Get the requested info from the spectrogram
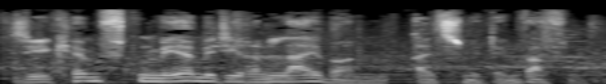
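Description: A man's voice: fairly low pitch, animated, moderate pace, lightly acted. An actor playing a stern Roman commander, declaiming his war chronicle formally as a dramatised historical quotation. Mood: stern, proud. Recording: faint music behind the voice.

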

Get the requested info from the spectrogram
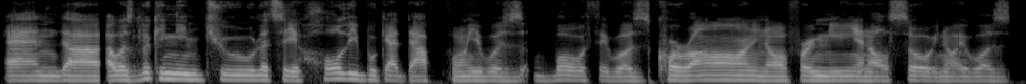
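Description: A man in his thirties from Iran, raised in Canada, talking as a guest researcher over a video call from a home office, speaking haltingly with many fillers. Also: medium pitch, flat delivery, clear, resonant tone, dry recording, studio quality. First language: Persian. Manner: hesitant, searching for words with many fillers. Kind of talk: relaxed video-call interview.

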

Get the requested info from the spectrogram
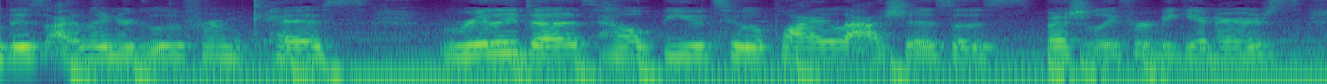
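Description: A young woman in her twenties with a hoarse, raspy voice from a sore throat, chatting casually to camera about her shopping haul and filling her talk with "um" and "like.". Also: mid-range voice. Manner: chatty, many "um" and "like" fillers. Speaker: beauty vlogger.

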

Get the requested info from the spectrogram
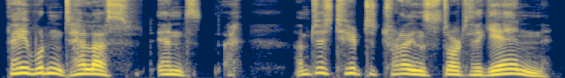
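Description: A man's voice: high-pitched, animated, moderate pace, a little mellow, no echo, clean studio sound, pitched above the performer's own voice. A man voicing a young stallion, an anxious brother who stammers and pleads for forgiveness. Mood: pleading.

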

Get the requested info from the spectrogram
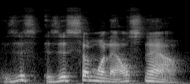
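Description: A man in his forties, a paranormal investigator calling out and provoking spirits in a dark bedroom at night. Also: mid-range voice, expressive, normal speed, breathy edge. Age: 40s. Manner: provoking, challenging. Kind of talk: ghost-hunting session talk.

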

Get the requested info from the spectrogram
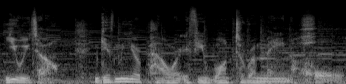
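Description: An actor playing a menacing, imperious villain with psychic powers in a video game dub. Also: male voice, a bass voice, lively intonation, normal speed. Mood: threatening. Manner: threatening, imperious. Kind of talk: English game dub acting. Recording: dramatic game music behind.

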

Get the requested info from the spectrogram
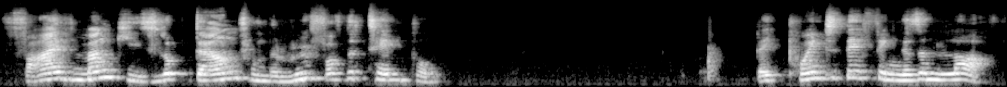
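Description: A woman in her fifties reading a story aloud to children in an animated way, often asking the listener questions. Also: a little high, slow pace, pauses often. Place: small indoor room at home.

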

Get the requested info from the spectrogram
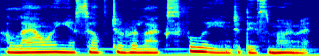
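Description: Low, mellow woman guiding sleep hypnosis. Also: flat delivery. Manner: slow, soothing, soft-spoken with breathy phrase endings. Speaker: hypnosis guide. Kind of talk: guided sleep hypnosis narration. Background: ambient music with singing bowl tones.

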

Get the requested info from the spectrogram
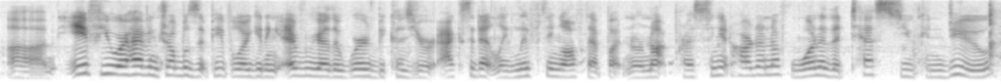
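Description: A woman's voice: mid-range voice, fast talker, hardly any pauses, a little hiss or hum. A woman in her thirties giving a casual, conversational how-to explanation inside a small boat cabin, using everyday examples. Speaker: host of a sailing how-to video.

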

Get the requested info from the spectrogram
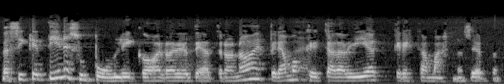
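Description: Argentine woman, low register, conversational radio guest who explains her points. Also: fairly quick, gravelly, crowd noise. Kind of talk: live radio interview, conversational.

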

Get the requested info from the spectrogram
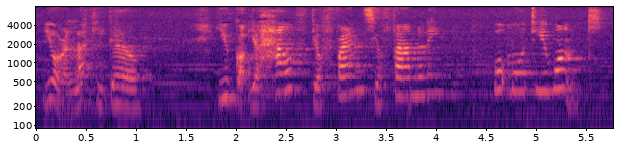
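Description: A woman's voice: high voice, big pitch swings, measured pace, sharp tone, soft background music, pitched above the performer's own voice, heavily acted, low-quality recording. A woman voicing a dismissive mother scolding her young daughter in a children's storybook.

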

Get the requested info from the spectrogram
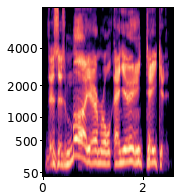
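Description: A man's voice: fairly high pitch, expressive, normal speed, creaky, noisy background. Flustered, stammering echidna warrior played by a man. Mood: indignant. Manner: stammering, easily flustered, earnest. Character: gruff, dense, flustered young male echidna warrior. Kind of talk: comic dub voice acting.

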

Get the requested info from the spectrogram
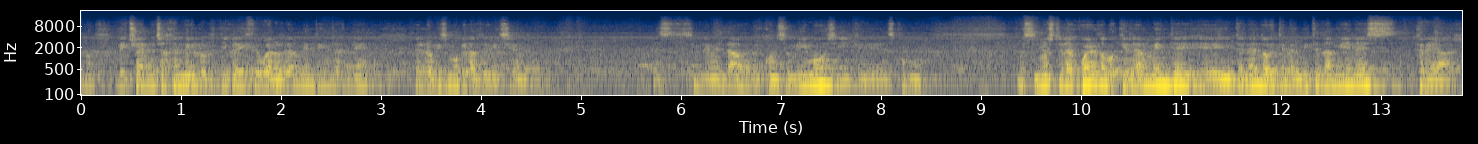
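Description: A man from Italy giving an informal public talk outdoors, explaining ideas and posing rhetorical questions. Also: medium pitch. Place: outdoors at a building entrance on a city square. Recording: roomy, distant, noisy, church bells.

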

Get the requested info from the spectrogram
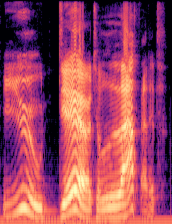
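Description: A man reading aloud voices a bitter, theatrical male ghost who declaims slowly and loudly with self-pity. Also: high-pitched, voice pushed up, exaggerated voice. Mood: wounded ranting. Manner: loud, slow, melodramatic declaiming.

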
